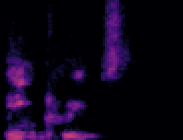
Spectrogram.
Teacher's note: When increase is used as a noun, the stress is on the first syllable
